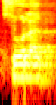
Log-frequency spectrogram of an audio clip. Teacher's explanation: ka siku tenggorokan lidah diturunkan ada hembusan udara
